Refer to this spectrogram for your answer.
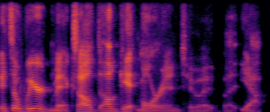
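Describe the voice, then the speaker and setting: A man with a fairly low voice talks casually as a stream co-host. He feels his way through sentences in a halting, hesitant manner. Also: big pitch swings. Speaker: stream co-host, video creator. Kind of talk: casual chat.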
